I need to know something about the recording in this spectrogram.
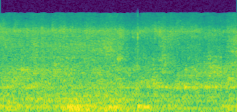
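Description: Steady, even hiss of background room noise with no distinct events.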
